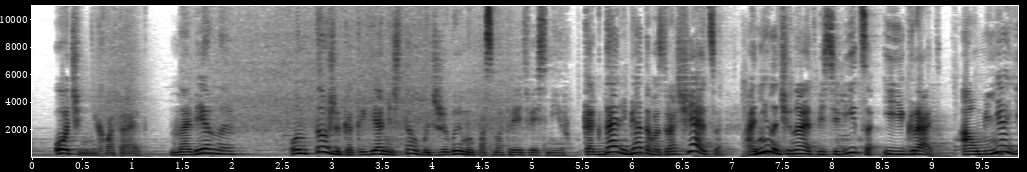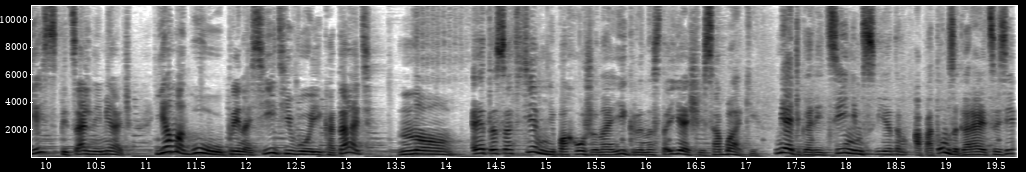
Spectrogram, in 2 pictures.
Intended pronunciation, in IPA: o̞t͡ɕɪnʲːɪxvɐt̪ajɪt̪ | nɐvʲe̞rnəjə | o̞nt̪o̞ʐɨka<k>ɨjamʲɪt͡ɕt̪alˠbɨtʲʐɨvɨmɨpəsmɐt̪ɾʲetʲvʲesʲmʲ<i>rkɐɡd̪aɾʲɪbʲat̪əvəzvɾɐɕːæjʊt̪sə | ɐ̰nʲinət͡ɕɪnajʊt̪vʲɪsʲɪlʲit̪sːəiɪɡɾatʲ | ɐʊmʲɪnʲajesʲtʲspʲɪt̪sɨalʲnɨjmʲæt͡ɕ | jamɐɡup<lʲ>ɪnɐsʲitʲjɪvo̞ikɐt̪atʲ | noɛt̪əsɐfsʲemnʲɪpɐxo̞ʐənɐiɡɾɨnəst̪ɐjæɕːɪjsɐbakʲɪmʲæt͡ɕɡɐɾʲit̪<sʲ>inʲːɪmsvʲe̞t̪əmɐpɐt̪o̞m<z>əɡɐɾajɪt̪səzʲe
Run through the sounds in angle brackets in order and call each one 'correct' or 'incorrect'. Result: correct, correct, incorrect, correct, correct

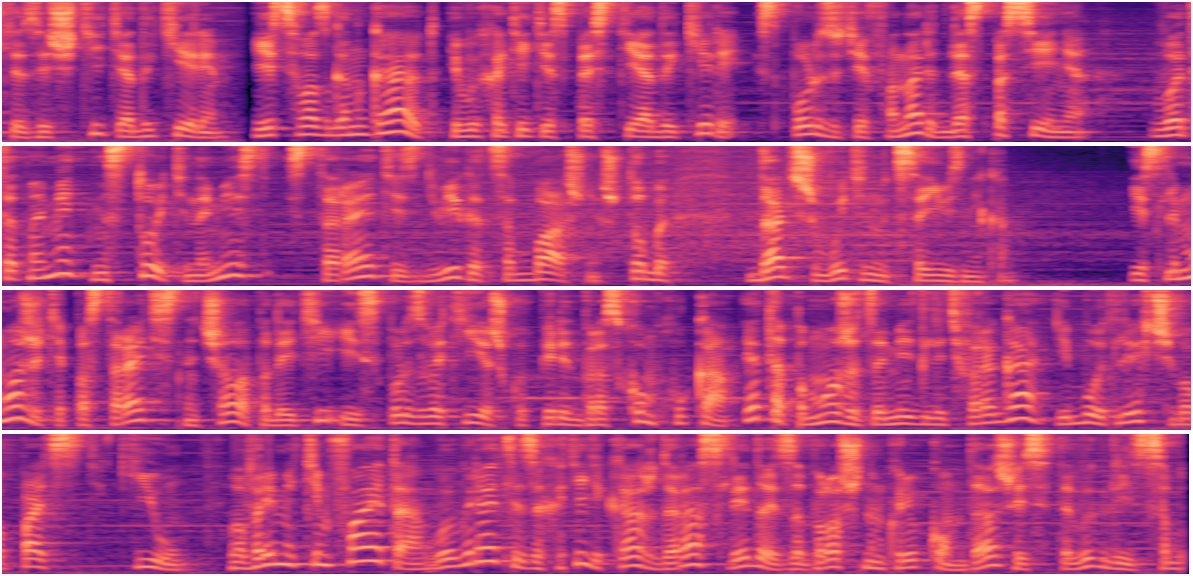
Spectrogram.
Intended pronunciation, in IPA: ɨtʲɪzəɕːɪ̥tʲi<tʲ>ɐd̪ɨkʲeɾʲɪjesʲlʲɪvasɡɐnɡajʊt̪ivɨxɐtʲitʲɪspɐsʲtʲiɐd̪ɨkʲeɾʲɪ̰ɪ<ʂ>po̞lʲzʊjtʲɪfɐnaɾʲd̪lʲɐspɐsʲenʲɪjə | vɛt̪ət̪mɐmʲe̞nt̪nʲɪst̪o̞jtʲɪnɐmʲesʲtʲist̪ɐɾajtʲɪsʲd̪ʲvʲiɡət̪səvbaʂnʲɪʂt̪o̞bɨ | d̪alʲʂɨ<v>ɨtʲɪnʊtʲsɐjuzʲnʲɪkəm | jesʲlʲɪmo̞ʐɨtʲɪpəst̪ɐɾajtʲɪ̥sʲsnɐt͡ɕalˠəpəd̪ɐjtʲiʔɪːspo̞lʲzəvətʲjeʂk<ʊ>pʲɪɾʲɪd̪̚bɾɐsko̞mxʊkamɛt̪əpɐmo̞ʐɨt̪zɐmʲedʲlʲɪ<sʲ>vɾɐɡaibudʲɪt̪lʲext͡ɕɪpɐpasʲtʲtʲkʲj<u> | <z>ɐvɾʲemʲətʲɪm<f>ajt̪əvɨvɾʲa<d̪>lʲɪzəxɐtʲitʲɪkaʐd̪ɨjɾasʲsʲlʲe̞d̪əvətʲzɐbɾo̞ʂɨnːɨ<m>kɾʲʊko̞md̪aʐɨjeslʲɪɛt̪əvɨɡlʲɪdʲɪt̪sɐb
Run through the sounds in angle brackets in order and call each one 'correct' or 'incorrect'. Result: correct, incorrect, correct, correct, incorrect, correct, incorrect, correct, incorrect, correct

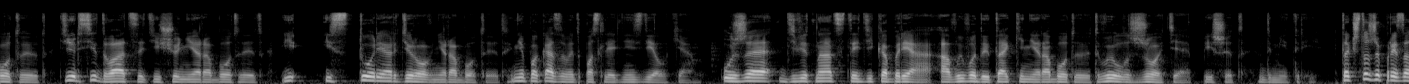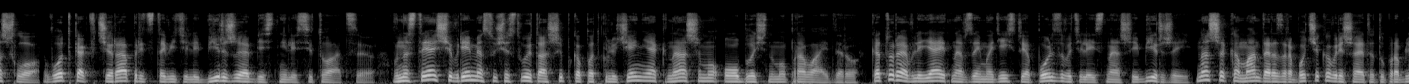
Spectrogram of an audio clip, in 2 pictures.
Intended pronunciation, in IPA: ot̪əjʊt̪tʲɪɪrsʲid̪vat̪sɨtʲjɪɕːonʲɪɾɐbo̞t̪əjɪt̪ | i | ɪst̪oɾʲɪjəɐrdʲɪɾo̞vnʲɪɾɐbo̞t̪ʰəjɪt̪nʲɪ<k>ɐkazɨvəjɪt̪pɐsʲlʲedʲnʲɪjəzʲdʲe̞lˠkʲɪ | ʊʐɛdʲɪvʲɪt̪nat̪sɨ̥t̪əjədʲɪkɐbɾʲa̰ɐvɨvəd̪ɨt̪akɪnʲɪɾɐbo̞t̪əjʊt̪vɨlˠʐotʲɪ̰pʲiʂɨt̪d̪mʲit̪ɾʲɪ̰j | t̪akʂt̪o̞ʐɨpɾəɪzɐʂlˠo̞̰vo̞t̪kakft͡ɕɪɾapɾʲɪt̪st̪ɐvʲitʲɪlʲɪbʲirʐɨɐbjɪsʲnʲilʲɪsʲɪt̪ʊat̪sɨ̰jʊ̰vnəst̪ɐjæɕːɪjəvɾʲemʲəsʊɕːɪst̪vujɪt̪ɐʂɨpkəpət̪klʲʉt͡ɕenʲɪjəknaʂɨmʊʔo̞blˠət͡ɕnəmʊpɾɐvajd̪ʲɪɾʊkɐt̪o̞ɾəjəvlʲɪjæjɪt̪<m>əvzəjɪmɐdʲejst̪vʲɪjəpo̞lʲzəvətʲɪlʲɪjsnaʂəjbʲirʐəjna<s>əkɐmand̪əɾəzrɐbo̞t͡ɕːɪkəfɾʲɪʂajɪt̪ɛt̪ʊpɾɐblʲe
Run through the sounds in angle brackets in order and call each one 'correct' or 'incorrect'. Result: incorrect, incorrect, incorrect

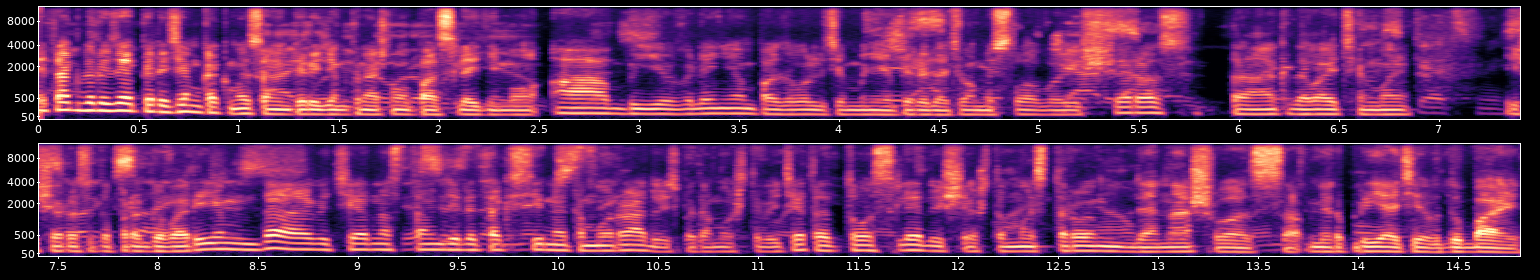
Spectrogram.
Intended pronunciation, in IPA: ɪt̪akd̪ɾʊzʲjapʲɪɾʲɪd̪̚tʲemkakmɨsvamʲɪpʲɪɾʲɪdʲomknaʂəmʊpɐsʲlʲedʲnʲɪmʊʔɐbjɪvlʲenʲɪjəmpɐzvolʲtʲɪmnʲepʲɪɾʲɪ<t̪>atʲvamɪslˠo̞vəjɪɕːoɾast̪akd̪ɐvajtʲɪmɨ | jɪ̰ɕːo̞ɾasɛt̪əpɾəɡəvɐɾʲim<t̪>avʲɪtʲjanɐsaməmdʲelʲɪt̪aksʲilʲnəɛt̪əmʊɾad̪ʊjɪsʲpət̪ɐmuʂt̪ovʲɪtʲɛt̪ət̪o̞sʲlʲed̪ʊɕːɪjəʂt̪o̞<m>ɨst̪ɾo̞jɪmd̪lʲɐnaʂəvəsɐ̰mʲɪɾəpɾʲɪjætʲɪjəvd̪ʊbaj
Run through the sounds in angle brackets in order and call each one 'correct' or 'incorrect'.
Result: incorrect, incorrect, correct

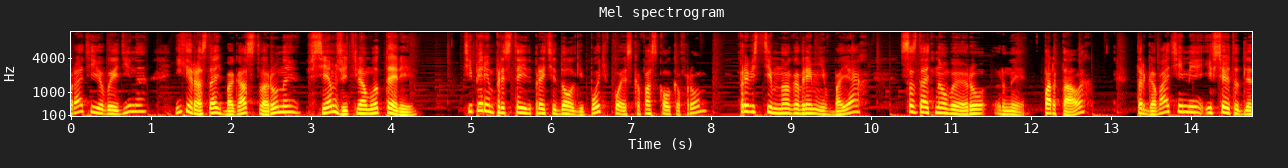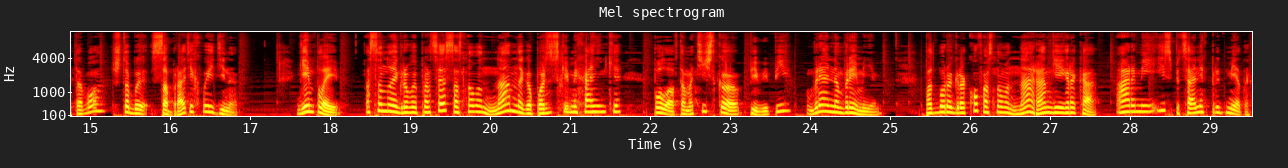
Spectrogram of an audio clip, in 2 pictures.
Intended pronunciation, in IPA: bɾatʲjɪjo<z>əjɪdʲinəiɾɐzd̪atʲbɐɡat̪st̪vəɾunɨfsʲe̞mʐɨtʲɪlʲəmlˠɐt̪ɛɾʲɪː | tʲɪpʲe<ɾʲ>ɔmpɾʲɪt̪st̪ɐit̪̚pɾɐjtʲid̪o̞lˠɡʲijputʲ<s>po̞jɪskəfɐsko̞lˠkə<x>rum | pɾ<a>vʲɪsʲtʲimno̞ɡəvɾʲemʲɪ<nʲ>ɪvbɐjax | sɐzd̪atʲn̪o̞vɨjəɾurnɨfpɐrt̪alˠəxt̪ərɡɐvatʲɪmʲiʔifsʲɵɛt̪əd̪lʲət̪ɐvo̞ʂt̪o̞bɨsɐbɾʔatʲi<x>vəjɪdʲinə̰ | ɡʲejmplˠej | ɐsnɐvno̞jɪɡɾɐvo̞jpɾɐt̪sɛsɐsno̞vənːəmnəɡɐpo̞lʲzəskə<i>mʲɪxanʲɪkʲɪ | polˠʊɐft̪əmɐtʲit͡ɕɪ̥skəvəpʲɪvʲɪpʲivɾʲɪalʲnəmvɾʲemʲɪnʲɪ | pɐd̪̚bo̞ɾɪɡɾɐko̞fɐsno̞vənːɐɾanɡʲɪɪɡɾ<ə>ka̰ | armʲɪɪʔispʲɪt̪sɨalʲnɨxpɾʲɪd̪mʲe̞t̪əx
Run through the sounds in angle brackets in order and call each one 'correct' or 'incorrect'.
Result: incorrect, correct, incorrect, incorrect, incorrect, correct, correct, incorrect, incorrect

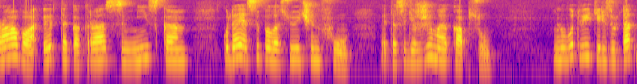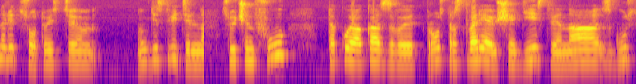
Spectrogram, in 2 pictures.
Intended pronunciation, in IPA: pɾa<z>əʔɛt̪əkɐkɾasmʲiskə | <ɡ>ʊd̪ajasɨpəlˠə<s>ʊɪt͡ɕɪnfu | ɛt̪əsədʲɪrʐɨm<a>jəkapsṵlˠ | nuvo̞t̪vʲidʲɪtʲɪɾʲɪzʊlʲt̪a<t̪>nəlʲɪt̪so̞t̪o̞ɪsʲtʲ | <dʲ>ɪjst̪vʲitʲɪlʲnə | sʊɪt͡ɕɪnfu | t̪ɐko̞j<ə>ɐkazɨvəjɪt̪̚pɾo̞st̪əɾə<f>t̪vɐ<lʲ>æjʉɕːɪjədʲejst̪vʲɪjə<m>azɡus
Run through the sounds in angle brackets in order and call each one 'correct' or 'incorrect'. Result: incorrect, incorrect, correct, incorrect, correct, correct, correct, incorrect, incorrect, incorrect

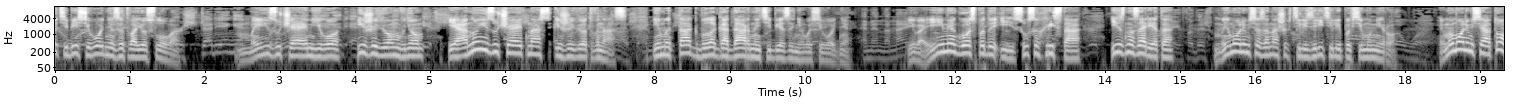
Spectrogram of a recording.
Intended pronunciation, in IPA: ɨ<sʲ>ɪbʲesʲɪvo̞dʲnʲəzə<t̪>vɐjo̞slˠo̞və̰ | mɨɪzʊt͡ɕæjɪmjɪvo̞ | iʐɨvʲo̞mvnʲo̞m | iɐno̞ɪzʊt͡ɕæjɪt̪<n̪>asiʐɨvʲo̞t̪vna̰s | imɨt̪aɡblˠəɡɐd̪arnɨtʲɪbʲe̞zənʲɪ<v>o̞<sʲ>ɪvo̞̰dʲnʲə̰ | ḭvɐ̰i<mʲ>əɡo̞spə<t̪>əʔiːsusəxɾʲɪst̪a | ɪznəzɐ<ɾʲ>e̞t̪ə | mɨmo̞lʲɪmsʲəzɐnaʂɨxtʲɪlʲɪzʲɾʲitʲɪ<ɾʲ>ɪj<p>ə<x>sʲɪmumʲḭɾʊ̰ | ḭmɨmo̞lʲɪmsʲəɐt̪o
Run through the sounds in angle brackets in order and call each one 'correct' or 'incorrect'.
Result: incorrect, correct, correct, correct, correct, correct, incorrect, correct, incorrect, correct, incorrect

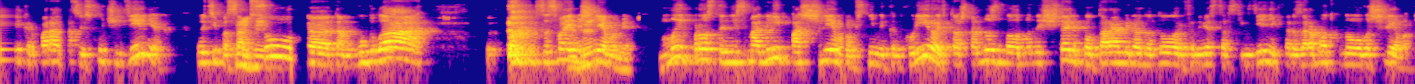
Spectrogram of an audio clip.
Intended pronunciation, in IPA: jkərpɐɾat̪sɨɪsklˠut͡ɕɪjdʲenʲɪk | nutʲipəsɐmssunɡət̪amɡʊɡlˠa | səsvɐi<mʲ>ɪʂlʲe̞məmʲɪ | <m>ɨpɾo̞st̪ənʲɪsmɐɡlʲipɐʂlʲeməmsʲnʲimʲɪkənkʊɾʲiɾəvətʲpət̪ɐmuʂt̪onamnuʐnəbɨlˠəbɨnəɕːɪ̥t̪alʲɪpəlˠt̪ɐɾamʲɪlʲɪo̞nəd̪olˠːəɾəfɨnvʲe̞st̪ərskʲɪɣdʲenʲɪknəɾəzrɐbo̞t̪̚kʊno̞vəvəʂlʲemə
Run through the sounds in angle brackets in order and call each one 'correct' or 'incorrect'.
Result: correct, correct

